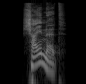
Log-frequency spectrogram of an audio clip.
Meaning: second-person plural subjunctive I of scheinen
- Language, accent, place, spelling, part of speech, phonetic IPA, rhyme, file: German, Germany, Berlin, scheinet, verb, [ˈʃaɪ̯nət], -aɪ̯nət, De-scheinet.ogg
